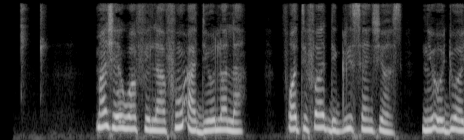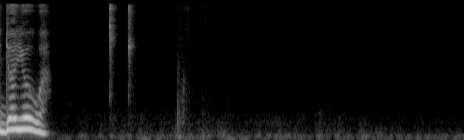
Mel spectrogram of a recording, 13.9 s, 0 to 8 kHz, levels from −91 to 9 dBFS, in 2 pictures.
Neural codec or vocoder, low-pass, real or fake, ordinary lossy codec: none; 7.2 kHz; real; MP3, 48 kbps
